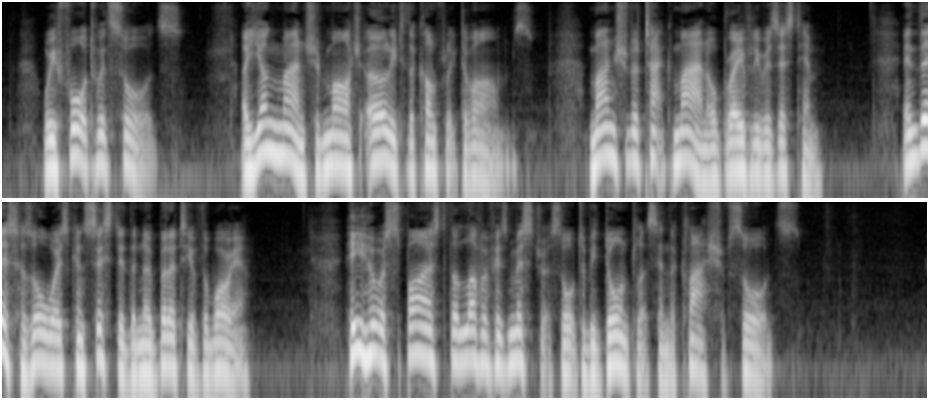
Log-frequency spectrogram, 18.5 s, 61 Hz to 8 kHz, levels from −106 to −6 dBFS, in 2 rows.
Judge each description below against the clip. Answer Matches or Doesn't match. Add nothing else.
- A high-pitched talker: Doesn't match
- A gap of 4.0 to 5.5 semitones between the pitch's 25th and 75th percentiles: Matches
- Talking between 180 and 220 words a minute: Doesn't match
